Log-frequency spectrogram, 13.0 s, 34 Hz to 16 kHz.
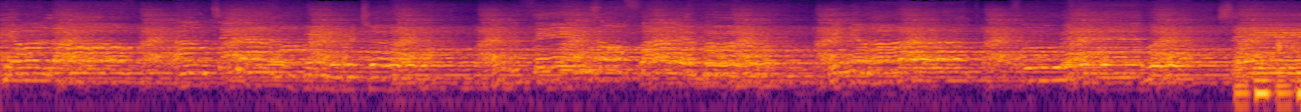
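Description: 1990s eurodance breakdown: choir-like sung vocals over sustained chords, with the kick drum and bass line dropped out.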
